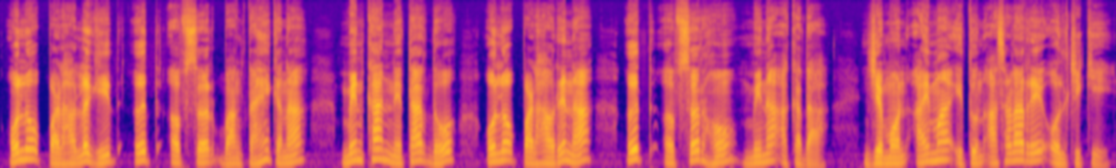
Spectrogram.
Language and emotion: Santali, neutral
